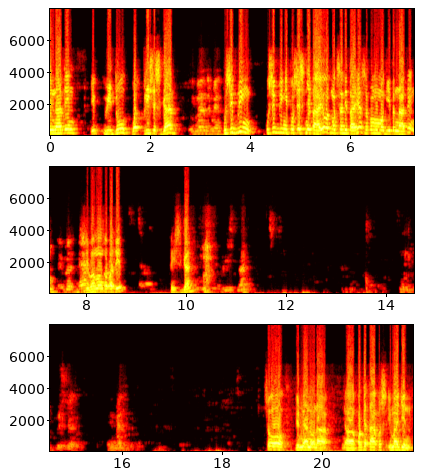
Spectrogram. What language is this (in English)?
Filipino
